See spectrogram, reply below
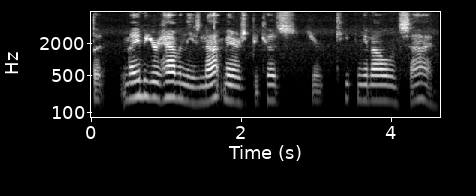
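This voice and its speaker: Storybook role: man as a firm, protective farm pony mare, folksy and plain-spoken, pitched up. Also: level tone, measured pace, gravelly, darkish tone. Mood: concerned. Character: protective, firm adult female farm pony, motherly friend.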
